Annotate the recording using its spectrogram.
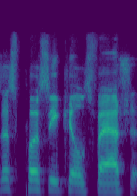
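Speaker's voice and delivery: ordinary talk, nothing marked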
